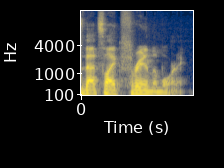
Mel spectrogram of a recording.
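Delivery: ordinary delivery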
